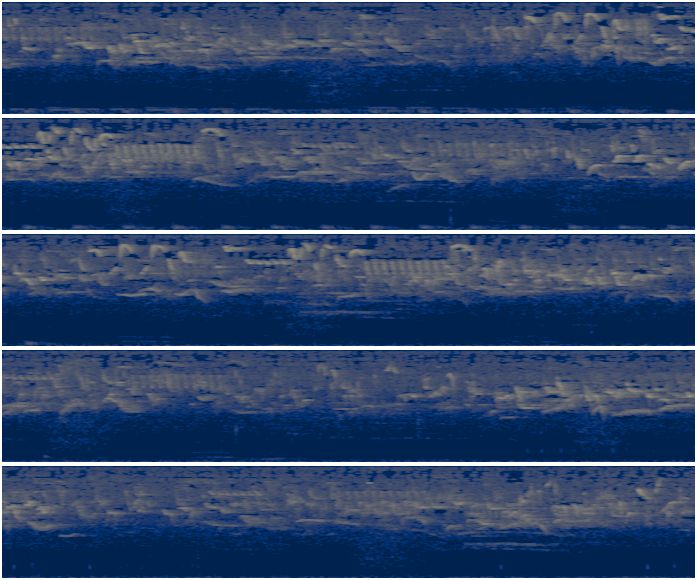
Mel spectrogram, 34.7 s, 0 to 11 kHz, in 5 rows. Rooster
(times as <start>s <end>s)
32.3s 33.6s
